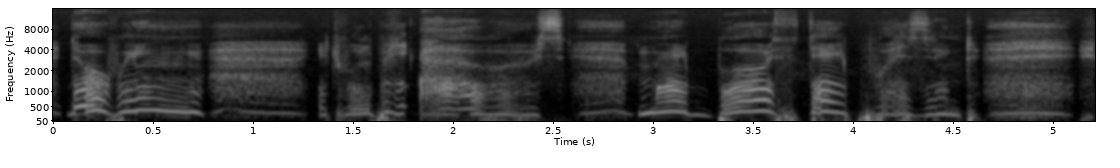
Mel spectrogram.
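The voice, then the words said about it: Evil-sounding Gollum character voice. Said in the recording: “Smeagol and Gollum ... he thinks it's really evil ... That was well done.”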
